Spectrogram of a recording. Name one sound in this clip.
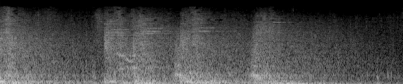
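Sword blows land with heavy, ringing hits.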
